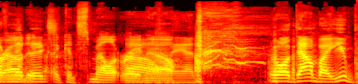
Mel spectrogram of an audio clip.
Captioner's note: laughs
